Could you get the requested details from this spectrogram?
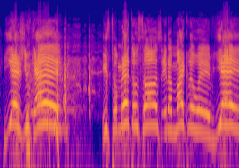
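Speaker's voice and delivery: very high, loud, put-on Eastern European accent. Answering someone who says cooking is too complicated, in an eastern european accent. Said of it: "I'll say Eastern European".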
